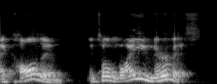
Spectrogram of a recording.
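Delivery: incredulous, exasperated scolding.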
